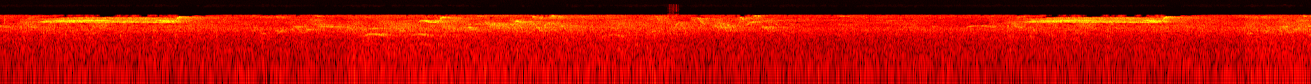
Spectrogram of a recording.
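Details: Summer cicadas fill the air with a dense, hissing, high buzz that swells briefly twice.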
